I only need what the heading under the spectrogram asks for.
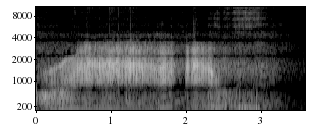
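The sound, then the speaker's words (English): A lion cub, backed into a corner by hyenas, lets out a weak little roar, a thin, strained, squeaky cry held for about two seconds with a brief catch midway, then trailing off into a faint growl. “So backed into the corner, he gets down and he goes to let out his biggest roar, and all you get is this.”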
